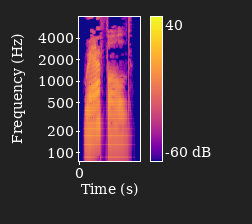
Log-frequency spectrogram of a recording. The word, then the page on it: raffled: British English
